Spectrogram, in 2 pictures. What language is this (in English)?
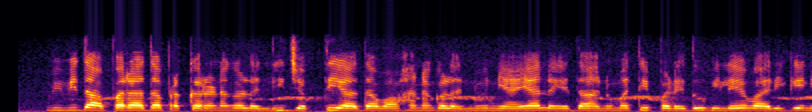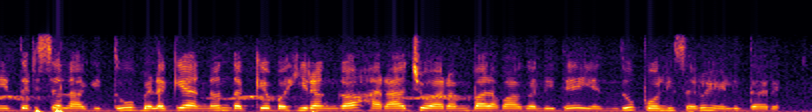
Kannada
